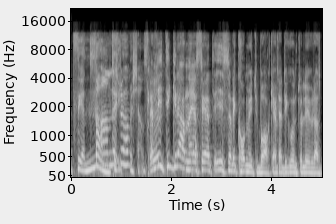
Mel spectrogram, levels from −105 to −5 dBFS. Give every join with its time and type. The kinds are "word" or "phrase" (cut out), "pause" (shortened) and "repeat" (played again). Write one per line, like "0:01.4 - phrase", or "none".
0:01.2 - word
0:03.2 - word
0:04.1 - word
